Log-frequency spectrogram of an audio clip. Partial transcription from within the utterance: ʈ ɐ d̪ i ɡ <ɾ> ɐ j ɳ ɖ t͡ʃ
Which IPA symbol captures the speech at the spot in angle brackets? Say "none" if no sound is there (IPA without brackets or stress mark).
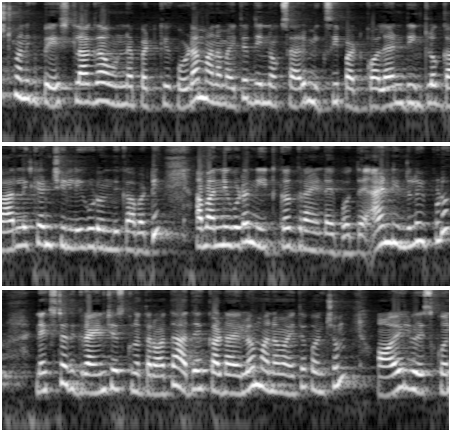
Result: ɾ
